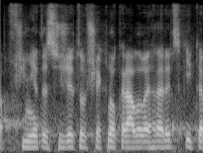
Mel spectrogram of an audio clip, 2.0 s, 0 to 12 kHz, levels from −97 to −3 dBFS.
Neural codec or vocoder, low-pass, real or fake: codec, 24 kHz, 3 kbps, HILCodec; 10.8 kHz; fake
